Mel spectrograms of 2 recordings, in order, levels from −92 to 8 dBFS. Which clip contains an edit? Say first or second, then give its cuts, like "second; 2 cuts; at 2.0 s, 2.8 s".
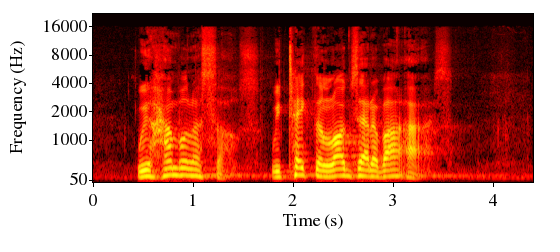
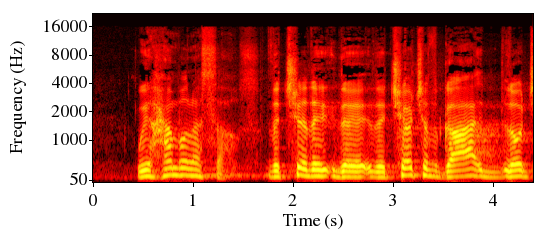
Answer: second; 1 cut; at 1.7 s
